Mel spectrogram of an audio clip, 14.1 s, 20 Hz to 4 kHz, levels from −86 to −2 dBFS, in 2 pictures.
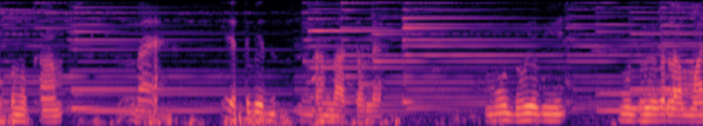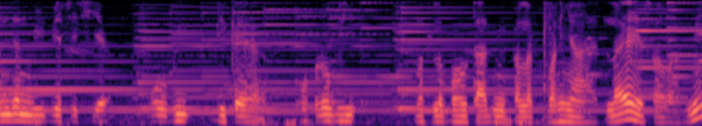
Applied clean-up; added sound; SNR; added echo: none; Harp; 10 dB; none.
